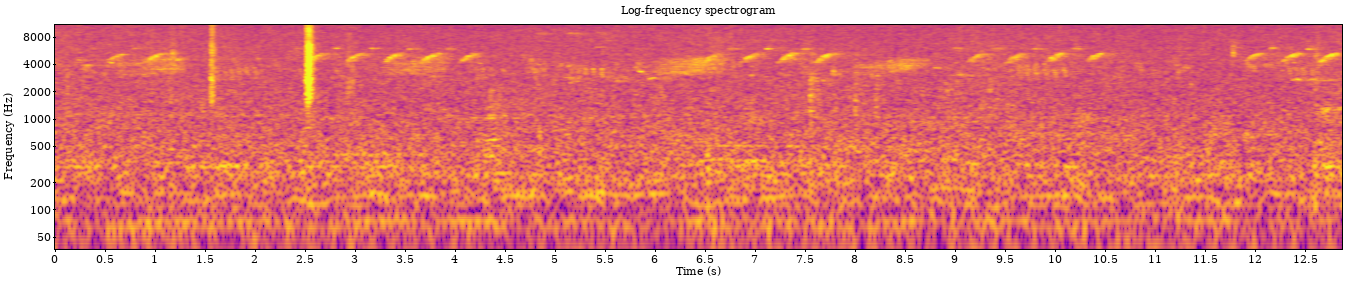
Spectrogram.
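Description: Faint bird song: short high chirps in runs of three or four, repeating every couple of seconds over a quiet hiss. A single sharp click about two and a half seconds in.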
